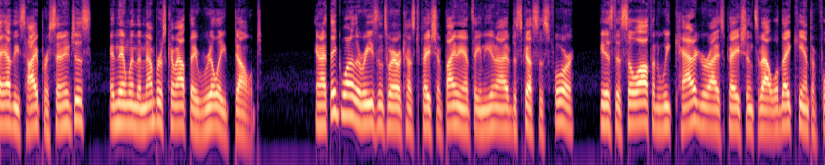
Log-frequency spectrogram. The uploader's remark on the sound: In this episode recorded at SmileCon in Orlando, Fla.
